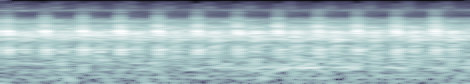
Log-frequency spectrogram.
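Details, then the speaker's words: Fiat Siena retest, oil light now off but a slight knock remains at the front: sharp metallic knock about seven times a second over steady idle; rod knock, judged to need engine opened, head later removed showing piston hitting. "Só que aqui na frente ainda tem o barulhinho, ó. Pouquinha coisa. Aí tá batendo o pistão, né?"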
